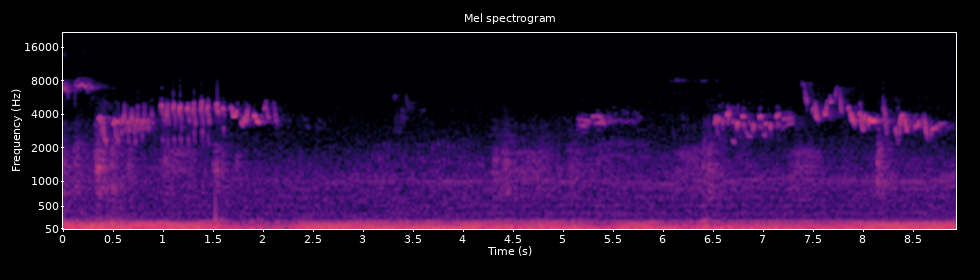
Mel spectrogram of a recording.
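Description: A songbird singing quick, high warbling phrases: one in the first two seconds, a short one about five seconds in, and a longer one near the end. A steady low rumble runs underneath.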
